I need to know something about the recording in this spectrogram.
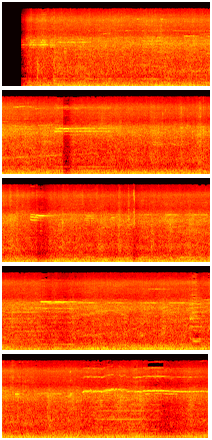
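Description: Busy street traffic heard from a moving vehicle: steady engine and road rumble, with several short vehicle horn toots from the motorbikes, auto-rickshaws and buses around it.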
